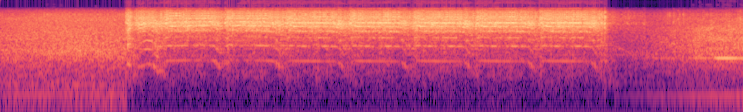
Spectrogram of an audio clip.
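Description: A car engine runs steadily at idle.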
